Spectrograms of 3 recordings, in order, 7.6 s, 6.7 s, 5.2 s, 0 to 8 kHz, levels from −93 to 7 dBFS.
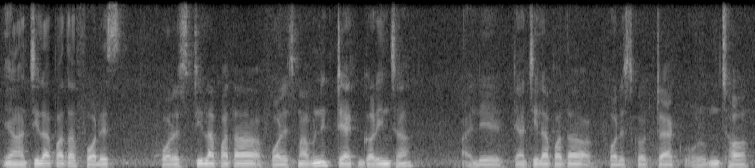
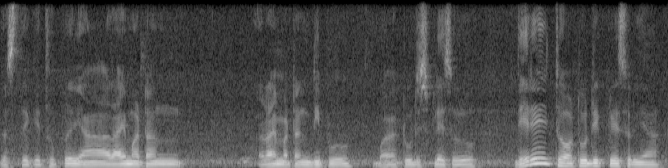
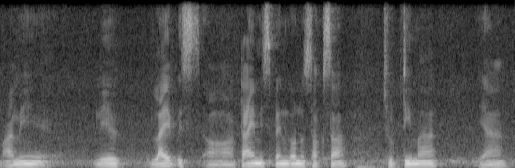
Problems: none marked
